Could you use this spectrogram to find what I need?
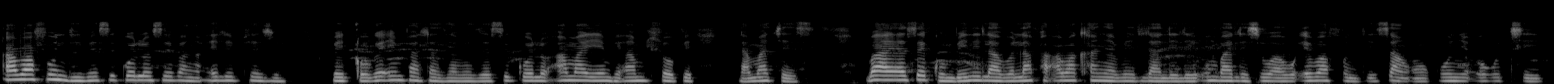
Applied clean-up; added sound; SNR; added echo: none; none; none; none.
